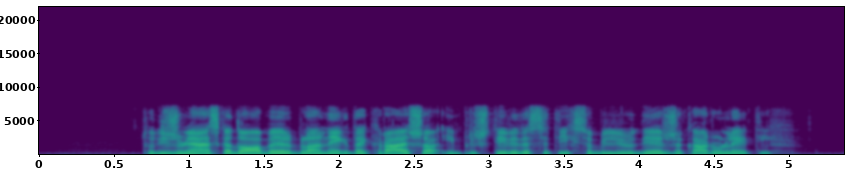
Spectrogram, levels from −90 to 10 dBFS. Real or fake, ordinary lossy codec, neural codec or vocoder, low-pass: real; none; none; 7.2 kHz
